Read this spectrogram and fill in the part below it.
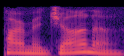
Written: parmigiana

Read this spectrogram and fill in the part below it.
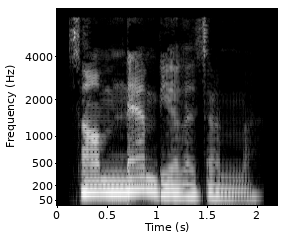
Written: somnambulism

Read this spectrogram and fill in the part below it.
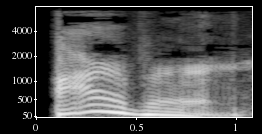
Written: arboresque

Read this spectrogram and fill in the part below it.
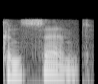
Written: consent

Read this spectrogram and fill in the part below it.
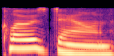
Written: closedown

